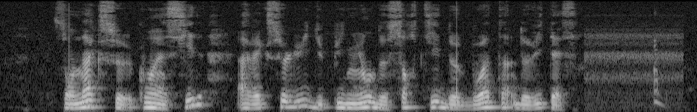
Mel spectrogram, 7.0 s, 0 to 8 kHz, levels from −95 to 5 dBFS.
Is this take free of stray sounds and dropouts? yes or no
no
